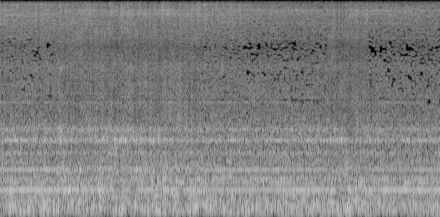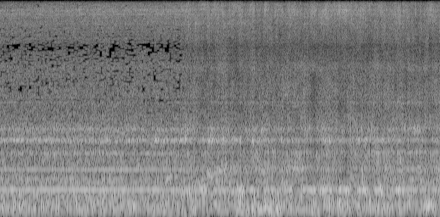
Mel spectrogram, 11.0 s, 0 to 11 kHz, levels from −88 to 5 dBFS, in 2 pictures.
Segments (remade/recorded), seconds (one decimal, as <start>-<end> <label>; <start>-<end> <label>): 0.0-0.7 recorded; 0.7-2.5 remade; 2.5-4.1 recorded; 4.1-4.6 remade; 4.6-7.8 recorded; 7.8-11.0 remade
